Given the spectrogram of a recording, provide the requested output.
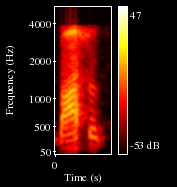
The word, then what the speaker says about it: Bossip: It's spelled B as in boy, O-S-S-I-P, like gossip, but I guess it's Bossip, whatever.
